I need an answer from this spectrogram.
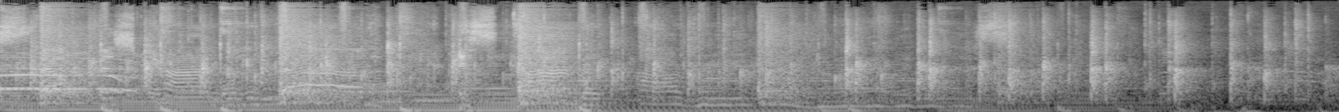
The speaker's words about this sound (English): That was amazing. Big round of applause to Melissa as …, guys.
